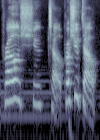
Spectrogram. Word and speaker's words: prosciutto: Speaking of me, have you had proscute?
